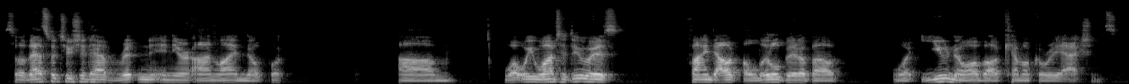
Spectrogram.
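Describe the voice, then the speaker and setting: A man's voice: lowish voice, unhurried, fairly bright tone. A male science teacher giving a recorded online lesson over slides, explaining patiently with frequent fillers.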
